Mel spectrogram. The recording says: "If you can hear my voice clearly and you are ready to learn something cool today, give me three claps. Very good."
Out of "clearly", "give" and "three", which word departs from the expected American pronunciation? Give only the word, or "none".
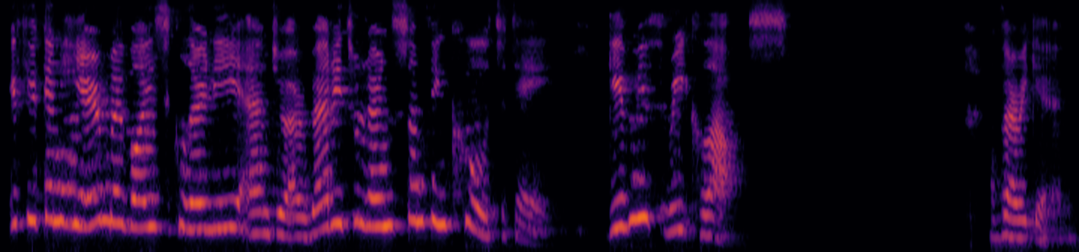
none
